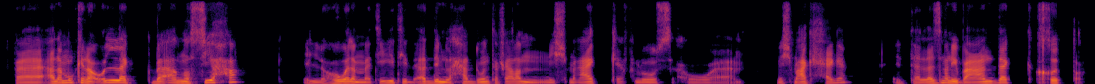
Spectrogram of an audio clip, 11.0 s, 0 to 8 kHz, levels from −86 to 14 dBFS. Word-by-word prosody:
فأنا 110 +8 +2
ممكن 180 -1 +1
أقول 175 +7 +5
لك 175 -1 +2
بقى 155 +3 +1
نصيحة، 195 - +2 0.6
اللي 100 +1 -7
هو 140 +9 +3
لما 110 -6 +1
تيجي 150 +9 -2
تتقدم 135 -2 0
لحد 130 +3 -3
وأنتَ 130 +1 -1
فعلًا 150 +1 -2 0.3
مش 100 0 -6
معاك 130 +7 0 0.3
فلوس 110 0 -2
أو 95 -1 -13 0.6
مش - - -6
معاك - - +3
حاجة، 185 +7 -3 0.5
أنتَ - - -14
لازمًا 130 - 0
يبقى 110 0 +4
عندك 160 +4 +2 0.2
خطة. 135 -1 -2
135 Hz, 140 wpm, -26 LUFS, 110-160 Hz, 0.6 s, أقول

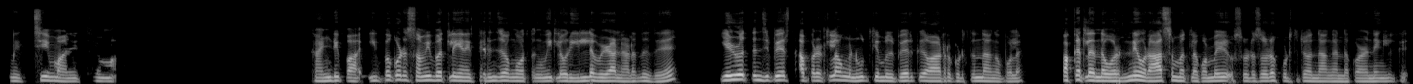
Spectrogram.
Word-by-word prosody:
நிச்சியமா, 160 +2 -2
நிச்சியமா. 150 +2 -6 2.0
கண்டிப்பா, 160 0 0 0.2
இப்ப 200 +3 -2
கூட 215 -2 +2
சமீபத்தில 190 -1 +2
எனக்கு 165 +1 -3
தெரிஞ்சவங்க 170 0 0
ஒருத்தவங்க 155 -1 -3
வீட்ல 160 0 0
ஒரு 150 - 0
இல்ல 170 +2 +2
விழா 160 0 +4
நடந்தது. 150 0 -3 0.6
75 205 -3 +4
பேர் 200 -3 +4
சாப்பிடுற 180 -1 +1
இடத்தில 200 +3 +1
அவங்க 180 -3 +1
150 170 -2 0
பேருக்கு 170 0 0
ஆர்டர் 160 +1 -1
குடுத்திருந்தாங்க 155 -2 -2
போல. 140 +1 -4 0.5
பக்கத்தில 190 -1 +3
இருந்த 170 -1 +4
உடனே 165 +5 +3
ஒரு 160 - +3
ஆசிரமத்தில 170 -3 0
கொண்டு 155 +2 0
போய் 170 0 0
சுட 160 -1 -4
சுட 160 +2 +1
குடுத்துட்டு 155 0 -5
வந்தாங்க 145 -1 -2
அந்த 135 -1 -5
குழந்தைகளுக்கு. 145 0 -4
165 Hz, 155 wpm, -25 LUFS, 155-180 Hz, 2.0 s, விழா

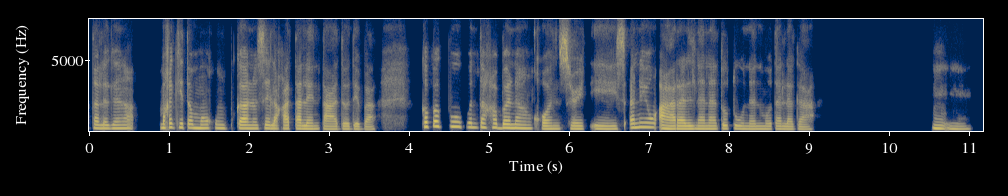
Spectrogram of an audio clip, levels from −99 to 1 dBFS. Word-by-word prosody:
talaga 235 -1 0
na 235 - 0 0.4
makikita 275 0 +1
mo 245 -1 +2
kung 240 -2 -4
gaano 230 -1 +5
sila 235 -2 +1
katalentado 200 -2 +1
'di 185 - -2
ba? 170 +1 -4 0.6
Kapag 330 +1 +3
pumupunta 310 -4 0
ka 285 -1 -1
ba 260 0 +4
ng 245 -2 +2
concert 200 -2 -1
is 195 -1 -2
ano 310 +2 +2
'yong 300 - -1
aral 200 -2 +5
na 200 0 0
natutunan 200 -2 -2
mo 190 0 -4
talaga? 175 -2 -4 1.5
Mm. 190 -5 -3
210 Hz, 135 wpm, -23 LUFS, 195-250 Hz, 1.5 s, gaano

